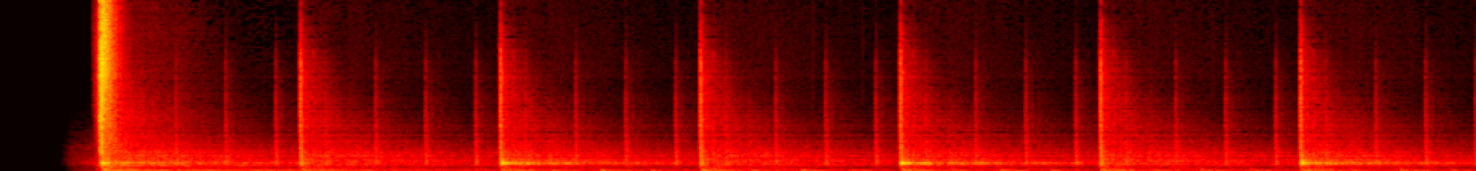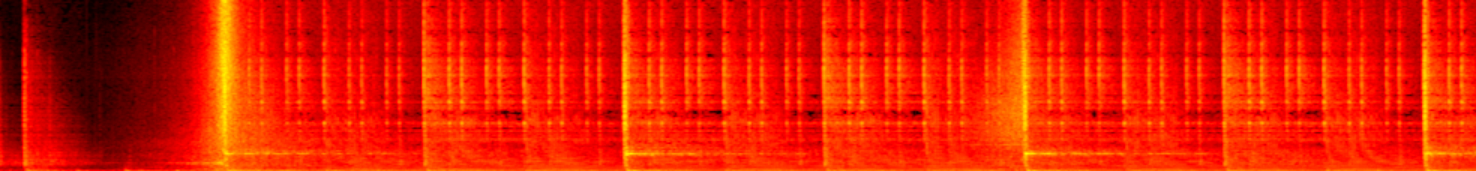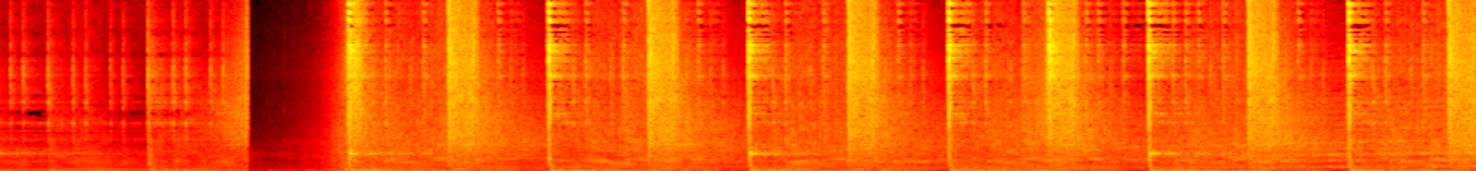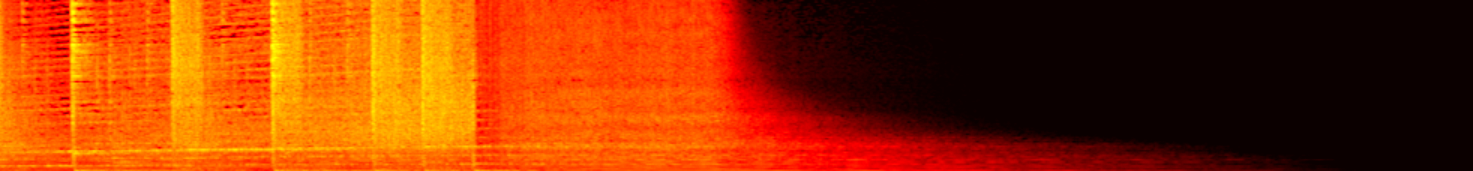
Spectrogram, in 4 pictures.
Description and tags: Short hard-hitting trailerish track.
Can probably be used for a product video, movie or similar.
